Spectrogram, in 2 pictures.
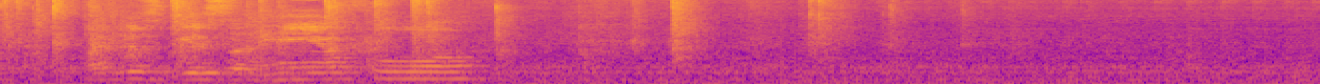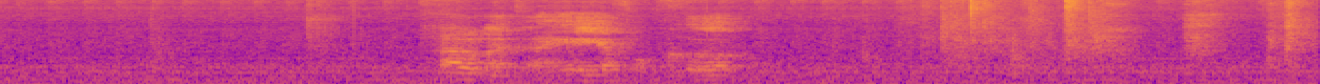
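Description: A plastic wrapper crinkles in a woman's hands.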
